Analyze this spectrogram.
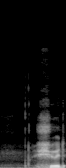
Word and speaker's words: should: même sens que should should à nouveau vous entendez pas de l o u l d mais je le prononce pas la valeur de should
